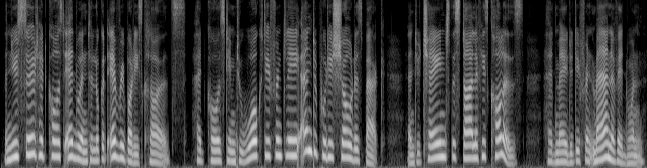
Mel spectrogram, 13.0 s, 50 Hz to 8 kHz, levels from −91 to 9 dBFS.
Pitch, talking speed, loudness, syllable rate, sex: 210 Hz, 175 wpm, -17 LUFS, 4.8 syllables/s, female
